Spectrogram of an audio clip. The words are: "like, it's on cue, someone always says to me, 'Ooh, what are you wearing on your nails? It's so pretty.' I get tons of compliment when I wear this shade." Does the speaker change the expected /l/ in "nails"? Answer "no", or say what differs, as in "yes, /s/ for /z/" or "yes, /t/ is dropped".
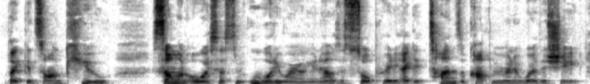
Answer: yes, /l/ is dropped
